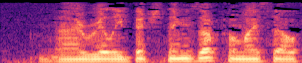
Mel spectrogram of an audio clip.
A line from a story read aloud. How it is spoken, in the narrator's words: he said evenly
